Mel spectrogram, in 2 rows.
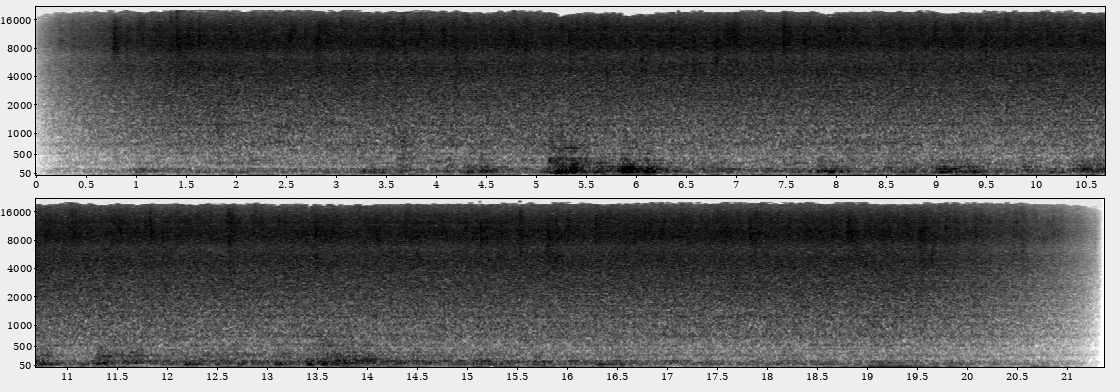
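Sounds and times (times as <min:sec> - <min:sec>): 
heavy rain: 0:00.0 - 0:21.3
mountain thunder rolling: 0:01.0 - 0:16.7.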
